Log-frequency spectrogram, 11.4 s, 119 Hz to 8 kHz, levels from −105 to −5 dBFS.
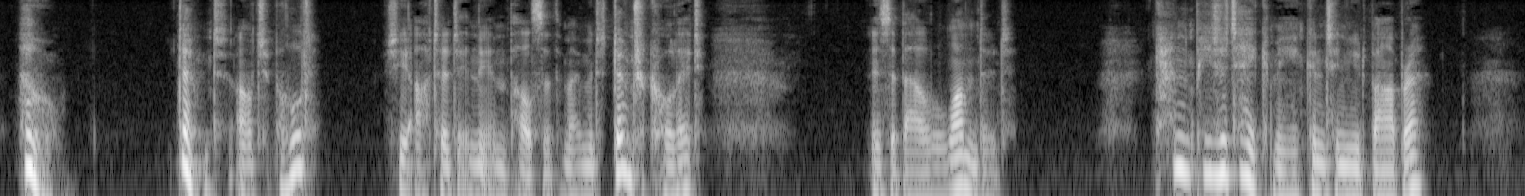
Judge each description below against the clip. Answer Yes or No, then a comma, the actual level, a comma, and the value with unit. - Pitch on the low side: Yes, low, 115 Hz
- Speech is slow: Yes, slow, 115 wpm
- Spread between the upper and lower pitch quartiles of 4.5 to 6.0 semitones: Yes, average, 5.3 semitones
